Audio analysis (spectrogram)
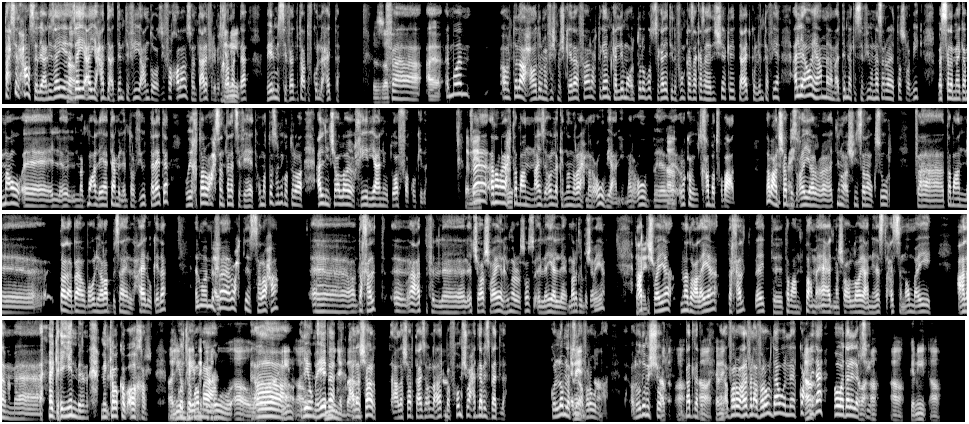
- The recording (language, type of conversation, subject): Arabic, podcast, إزاي وصلت للوظيفة اللي إنت فيها دلوقتي؟
- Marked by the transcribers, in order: in English: "السيفيهات"; in English: "الCV"; in English: "interview"; in English: "سيفيهات"; in English: "الHR"; in English: "الhuman resource"; laugh; laughing while speaking: "جايين"; in English: "overall"; in English: "الoverall"; in English: "overall"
